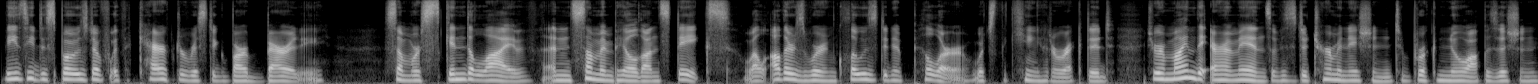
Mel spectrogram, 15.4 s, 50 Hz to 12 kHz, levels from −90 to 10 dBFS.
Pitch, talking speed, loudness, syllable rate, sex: 160 Hz, 150 wpm, -20 LUFS, 5.2 syllables/s, female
